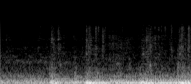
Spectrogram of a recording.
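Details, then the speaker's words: Car driven over bumps after fixing a front suspension clunk, in a video that also covers an intercooler install: steady low road rumble with a few soft thumps and no sharp metallic knock. No suspension clunk is heard. "let's go no clanking I hear everything that is going on here in my car but no clunking"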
